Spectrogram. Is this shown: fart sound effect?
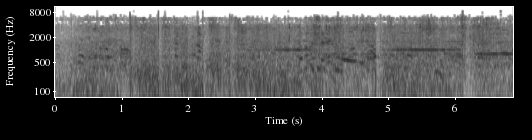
no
